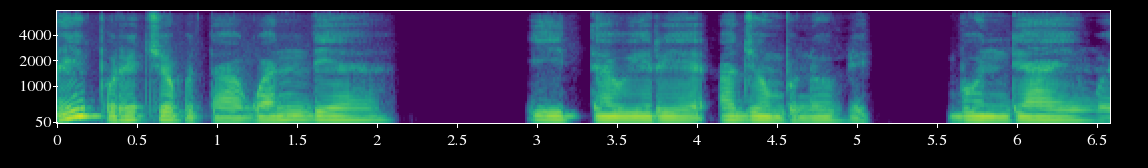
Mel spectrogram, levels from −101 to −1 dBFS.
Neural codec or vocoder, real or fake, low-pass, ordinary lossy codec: none; real; 7.2 kHz; none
